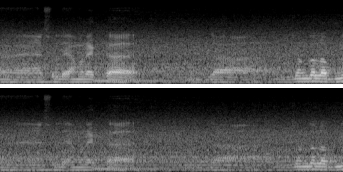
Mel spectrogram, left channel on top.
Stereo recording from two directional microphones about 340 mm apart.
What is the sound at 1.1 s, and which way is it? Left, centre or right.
Speech, centre.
